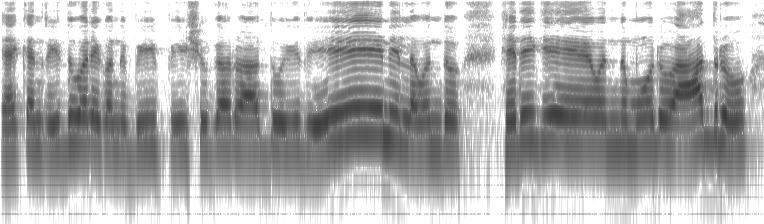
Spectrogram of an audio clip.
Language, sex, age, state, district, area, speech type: Kannada, female, 60+, Karnataka, Udupi, rural, spontaneous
